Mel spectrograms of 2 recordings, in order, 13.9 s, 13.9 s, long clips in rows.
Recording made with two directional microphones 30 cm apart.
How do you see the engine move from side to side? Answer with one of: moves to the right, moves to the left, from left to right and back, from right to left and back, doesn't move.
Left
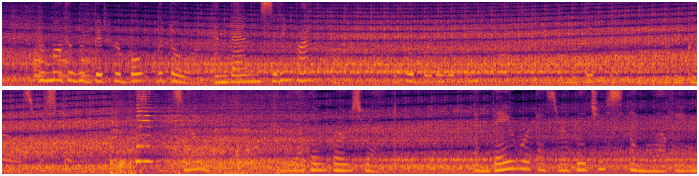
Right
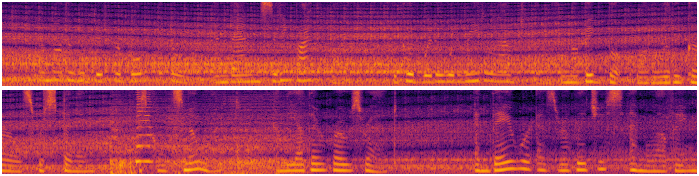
moves to the left.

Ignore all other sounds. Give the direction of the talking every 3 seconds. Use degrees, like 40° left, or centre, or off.
10° left, 40° right, 40° right, 10° right, 10° left.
